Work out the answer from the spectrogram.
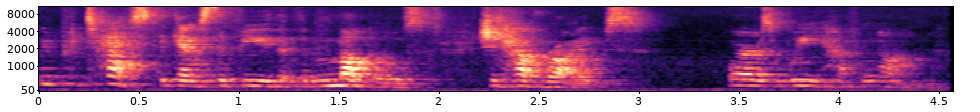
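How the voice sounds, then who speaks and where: A woman's voice: mid-range voice, animated, normal speed. A woman speaking as an auditioning actor, recorded in a room. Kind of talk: audition speech and casual chat. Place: echoey university room. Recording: very echoey room, distant mic, faint noise.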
